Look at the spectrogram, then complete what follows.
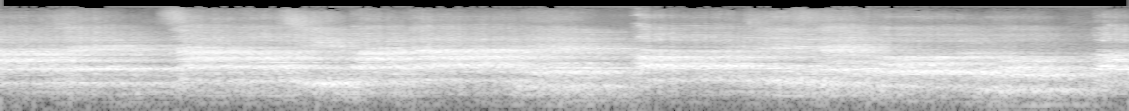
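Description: Large children's choir singing together, led by a conductor, in long held phrases that break briefly about every four to five seconds.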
